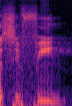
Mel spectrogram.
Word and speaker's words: صفین: کا نام تھا صفین۔ صحیح تلفظ اس کا کیا ہے؟ صفین۔ بعض اس کو صفین پڑھتے ہیں، صحیح تلفظ ہے صفین۔ اس مقام پر یہ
